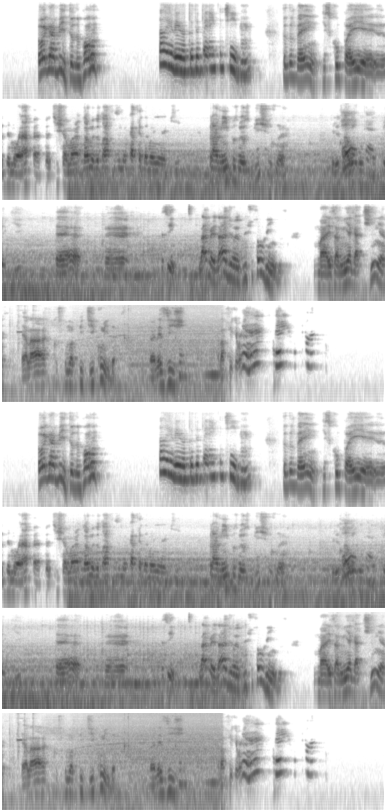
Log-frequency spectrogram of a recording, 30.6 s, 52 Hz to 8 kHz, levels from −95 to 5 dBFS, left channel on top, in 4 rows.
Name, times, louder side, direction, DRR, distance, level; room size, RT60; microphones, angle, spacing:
voice 1, 0.7-1.9 4.8-5.0 5.6-11.3 11.8-13.4 14.3-15.7 16.4-17.0 17.4-18.1 18.5-18.8 19.2-20.9 21.6-23.1 23.4-25.3 25.9-26.6 27.3-28.7 29.0-29.2, left 2 dB, 15° left, 0.5 m, -32 dB
voice 2, 3.1-4.9 14.4-15.1 26.5-26.7 27.0-27.4, left 2 dB, 55° left, 1.0 m, -29 dB
sound 1, 8.9-20.2, right 2 dB, 75° right, 2.2 m, -38 dB
sound 2, 21.8-27.4, right 3 dB, 40° right, 1.0 m, -44 dB
10.5 x 9.4 x 6.4 m
head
